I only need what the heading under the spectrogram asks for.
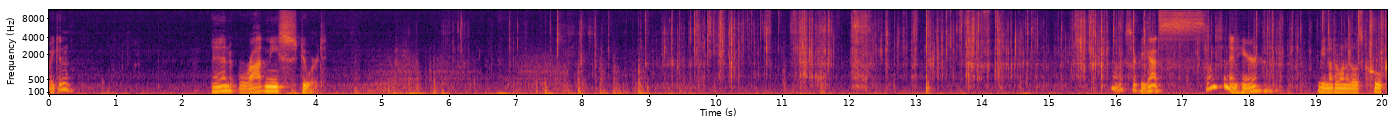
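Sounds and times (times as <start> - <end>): plastic rustling: 5.4 - 20.0
wrapper tearing and crinkling: 6.0 - 20.0.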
